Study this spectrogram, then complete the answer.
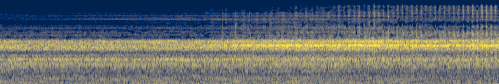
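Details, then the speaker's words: Industrial sewing machine with rotary hook timing set wrong: harsh, loud high clatter at a fast, steady stitching pace, and the thread isn't caught; fix is resetting the rotary hook. "เสียงดังก็คือสรุปแล้วก็คือตั้งโลตีผิดนะครับ"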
